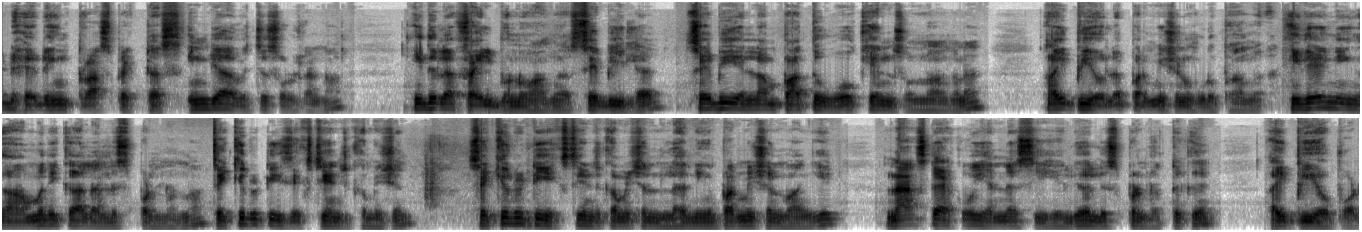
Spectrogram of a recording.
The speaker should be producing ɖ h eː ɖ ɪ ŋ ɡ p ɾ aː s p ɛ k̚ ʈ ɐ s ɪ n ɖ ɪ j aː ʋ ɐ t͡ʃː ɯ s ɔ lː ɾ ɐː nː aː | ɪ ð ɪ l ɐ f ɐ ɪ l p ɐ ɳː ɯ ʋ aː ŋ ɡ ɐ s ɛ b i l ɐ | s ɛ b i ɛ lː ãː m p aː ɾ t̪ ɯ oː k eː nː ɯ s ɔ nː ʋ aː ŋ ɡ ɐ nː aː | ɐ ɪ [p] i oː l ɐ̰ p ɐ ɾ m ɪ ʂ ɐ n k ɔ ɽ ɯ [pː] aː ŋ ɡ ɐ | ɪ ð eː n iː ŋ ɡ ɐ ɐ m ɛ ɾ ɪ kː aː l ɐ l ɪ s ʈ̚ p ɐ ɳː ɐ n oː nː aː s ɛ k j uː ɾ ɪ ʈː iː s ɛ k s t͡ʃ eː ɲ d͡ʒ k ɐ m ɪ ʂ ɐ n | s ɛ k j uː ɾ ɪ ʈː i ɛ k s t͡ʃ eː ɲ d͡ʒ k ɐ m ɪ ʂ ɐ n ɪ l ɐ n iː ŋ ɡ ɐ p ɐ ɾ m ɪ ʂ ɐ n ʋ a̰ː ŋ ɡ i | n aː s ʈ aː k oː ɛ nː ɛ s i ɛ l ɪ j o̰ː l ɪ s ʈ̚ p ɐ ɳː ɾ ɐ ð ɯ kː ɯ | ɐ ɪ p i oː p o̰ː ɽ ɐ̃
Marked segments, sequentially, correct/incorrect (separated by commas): correct, correct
